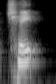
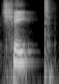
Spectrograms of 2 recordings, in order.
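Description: First: The final T is held without release. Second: The final T is clearly released. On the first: "It's not releasing. It's not going T" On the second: "Instead of cheat"

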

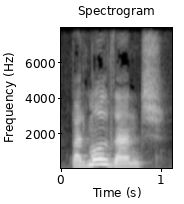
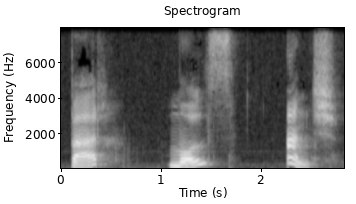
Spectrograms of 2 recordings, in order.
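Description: First: The words flow together without pauses between. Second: Each word is said separately with pauses between. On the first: "So altogether it kind of flows" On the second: "is three words"

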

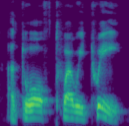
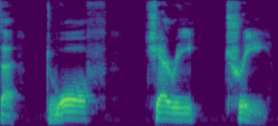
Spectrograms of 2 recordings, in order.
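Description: First: The r sounds come out as w sounds. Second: The r sounds are said as clear r sounds. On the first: The speaker calls it wrong. "You have to be really careful because sometimes you say" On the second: The speaker calls it right. "No, it's"

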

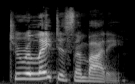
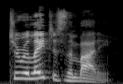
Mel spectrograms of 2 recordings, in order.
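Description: The two takes are said the same way.

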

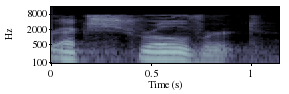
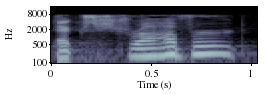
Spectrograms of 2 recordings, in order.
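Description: First: The second syllable has an 'o' vowel. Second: The second syllable has an 'a' vowel. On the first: "How many vote O?" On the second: "How many vote A?"

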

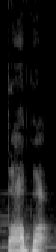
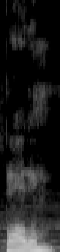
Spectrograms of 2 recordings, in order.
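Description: First: The word is said as papa. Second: The word is said as pavam. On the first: "There is a term called papa" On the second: "In Tamil Nadu, they call it as pavam"

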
